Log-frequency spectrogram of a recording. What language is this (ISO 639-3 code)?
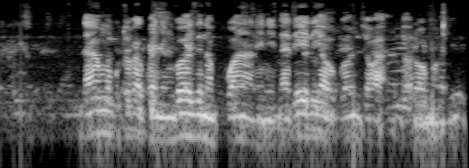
swa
